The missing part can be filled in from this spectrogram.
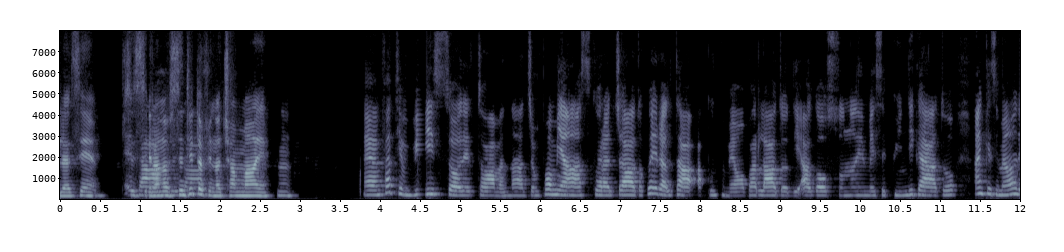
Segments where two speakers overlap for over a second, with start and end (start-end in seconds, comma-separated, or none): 0.8-2.1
